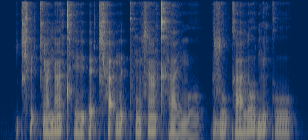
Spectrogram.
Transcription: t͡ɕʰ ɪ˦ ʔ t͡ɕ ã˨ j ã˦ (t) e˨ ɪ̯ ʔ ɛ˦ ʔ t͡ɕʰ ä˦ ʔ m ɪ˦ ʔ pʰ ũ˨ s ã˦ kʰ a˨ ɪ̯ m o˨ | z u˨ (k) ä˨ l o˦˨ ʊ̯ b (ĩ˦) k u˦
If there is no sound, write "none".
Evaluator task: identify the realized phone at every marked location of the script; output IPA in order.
tʰ, k, ĩ˦˨

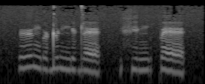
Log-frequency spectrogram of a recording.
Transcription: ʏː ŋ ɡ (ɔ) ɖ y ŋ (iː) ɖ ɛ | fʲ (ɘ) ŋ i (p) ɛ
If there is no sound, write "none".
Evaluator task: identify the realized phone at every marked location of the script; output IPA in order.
ɔ, i, ɛ, p

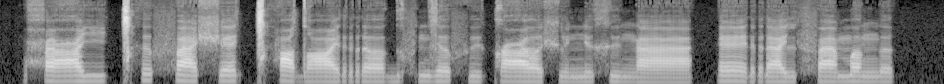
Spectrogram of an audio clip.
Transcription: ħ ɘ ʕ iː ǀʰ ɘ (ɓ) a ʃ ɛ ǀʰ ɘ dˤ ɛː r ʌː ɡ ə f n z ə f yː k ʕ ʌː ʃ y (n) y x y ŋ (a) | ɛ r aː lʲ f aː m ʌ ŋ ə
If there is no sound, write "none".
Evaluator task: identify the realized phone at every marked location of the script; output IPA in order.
f, n, aː

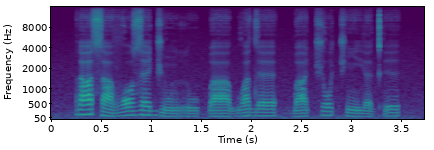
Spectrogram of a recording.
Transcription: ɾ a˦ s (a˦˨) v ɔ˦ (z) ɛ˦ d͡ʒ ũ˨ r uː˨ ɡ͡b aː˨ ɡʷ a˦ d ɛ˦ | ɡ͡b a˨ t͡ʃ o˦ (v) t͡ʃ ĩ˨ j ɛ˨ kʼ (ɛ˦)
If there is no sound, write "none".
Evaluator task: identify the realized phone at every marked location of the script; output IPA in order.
a˨, z, none, ɪ˦

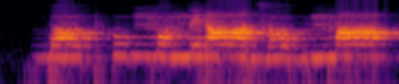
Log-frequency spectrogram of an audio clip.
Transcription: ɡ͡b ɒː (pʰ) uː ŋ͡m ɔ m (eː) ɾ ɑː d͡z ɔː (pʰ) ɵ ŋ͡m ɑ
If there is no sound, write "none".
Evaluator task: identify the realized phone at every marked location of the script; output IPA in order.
pʰ, e, b

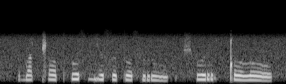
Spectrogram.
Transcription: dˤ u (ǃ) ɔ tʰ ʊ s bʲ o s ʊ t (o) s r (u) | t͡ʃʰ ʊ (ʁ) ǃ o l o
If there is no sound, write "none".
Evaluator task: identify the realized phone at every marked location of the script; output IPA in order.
ǁ, o, u, r

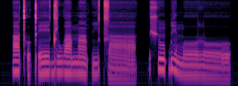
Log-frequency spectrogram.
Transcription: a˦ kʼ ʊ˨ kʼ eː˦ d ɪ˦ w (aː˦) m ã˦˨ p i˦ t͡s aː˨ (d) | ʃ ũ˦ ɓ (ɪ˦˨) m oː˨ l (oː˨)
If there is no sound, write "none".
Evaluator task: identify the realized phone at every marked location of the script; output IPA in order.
a˦, none, ɪ˦˨, oː˨

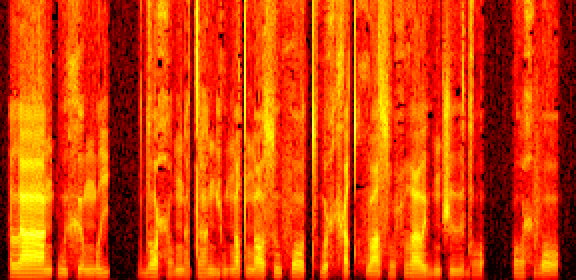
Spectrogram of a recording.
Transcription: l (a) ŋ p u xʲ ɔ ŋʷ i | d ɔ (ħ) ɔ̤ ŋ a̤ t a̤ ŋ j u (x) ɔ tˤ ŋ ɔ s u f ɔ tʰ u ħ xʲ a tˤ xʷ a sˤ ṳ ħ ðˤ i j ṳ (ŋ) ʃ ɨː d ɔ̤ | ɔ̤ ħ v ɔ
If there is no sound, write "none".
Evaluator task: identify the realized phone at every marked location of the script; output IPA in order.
aː, ħ, ŋ, ŋ

